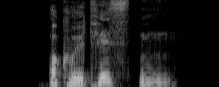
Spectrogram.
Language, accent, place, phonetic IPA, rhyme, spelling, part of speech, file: German, Germany, Berlin, [ˌɔkʊlˈtɪstn̩], -ɪstn̩, Okkultisten, noun, De-Okkultisten.ogg
- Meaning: plural of Okkultist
